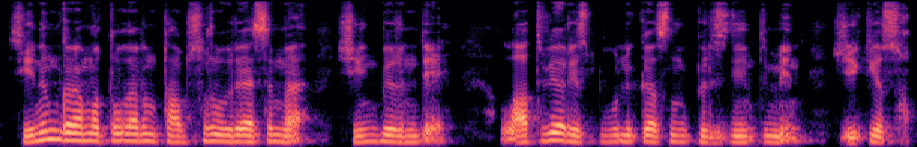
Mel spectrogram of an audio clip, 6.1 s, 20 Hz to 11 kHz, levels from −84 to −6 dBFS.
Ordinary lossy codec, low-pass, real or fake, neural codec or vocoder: none; none; fake; vocoder, 22.05 kHz, 80 mel bands, HiFi-GAN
